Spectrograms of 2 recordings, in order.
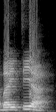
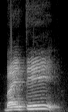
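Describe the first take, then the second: First: The word ends with an added ya syllable. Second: The word ends on a bare i sound.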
